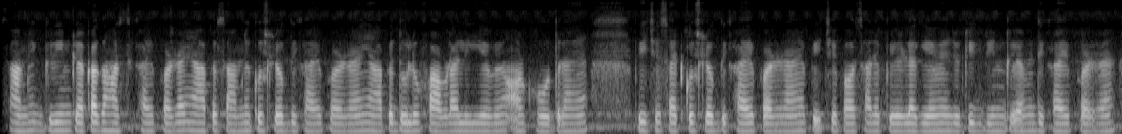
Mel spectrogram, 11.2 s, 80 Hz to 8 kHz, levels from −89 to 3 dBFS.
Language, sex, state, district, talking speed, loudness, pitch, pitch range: Hindi, female, Chhattisgarh, Bilaspur, 285 wpm, -27 LUFS, 170 Hz, 165-175 Hz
